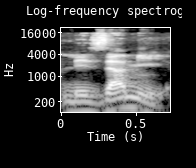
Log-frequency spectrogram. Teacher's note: I'm connecting the S with the next vowel with the Z sound.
